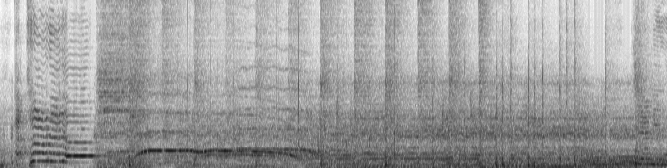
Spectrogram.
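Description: Live rock band playing: drum kit with regular hits, electric guitar and bass, and a sung vocal line that slides about and then holds a long note.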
